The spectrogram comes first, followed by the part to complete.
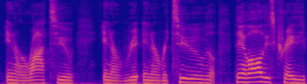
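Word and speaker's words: Iñárritu: n y a r that second part is where the emphasis goes and that's the most important part so Allandra Gonzalez inaru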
